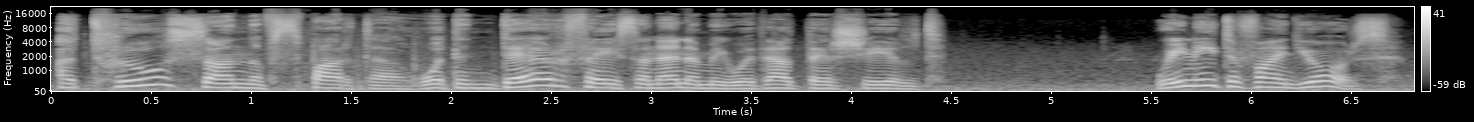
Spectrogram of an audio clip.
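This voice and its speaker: Steadfast warrior, firm and loyal. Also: female voice, on the low side, very animated, a little slow, a little hiss or hum. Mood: firm, caring. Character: steadfast Greek warrior woman, loyal, wry, battle-hardened. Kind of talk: dramatic video game acting.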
